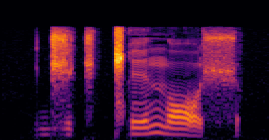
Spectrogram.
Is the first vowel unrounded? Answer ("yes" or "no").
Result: yes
